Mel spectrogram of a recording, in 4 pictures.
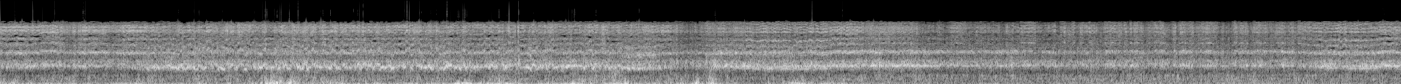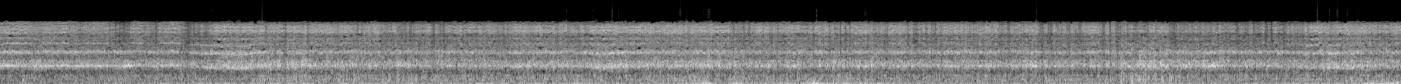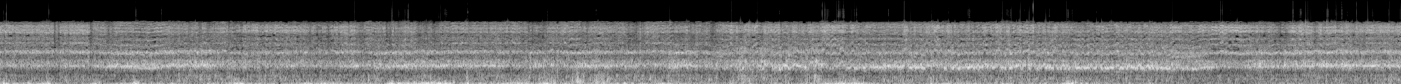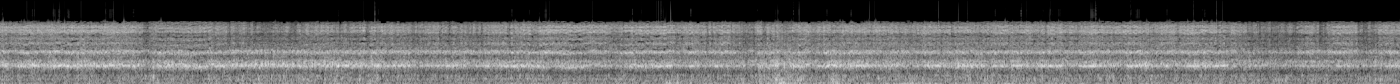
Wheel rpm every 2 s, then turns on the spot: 220, 190, 190, 210, 230, 240, 230, 230, 220, 230, 230, 230, 230, 230, 220, 220, 230, 220, 190, 190, 210, 230, 230, 230, 230, 230, 240, 230.
none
